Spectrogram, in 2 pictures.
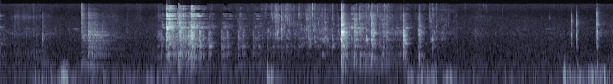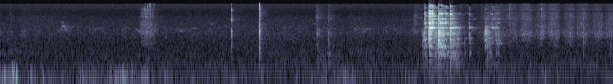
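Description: Hands rub and squeeze food in a metal pot with wet scraping sounds.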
